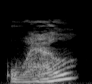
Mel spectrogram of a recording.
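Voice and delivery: eager. A narrator's reading. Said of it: "said Nicholas eagerly".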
